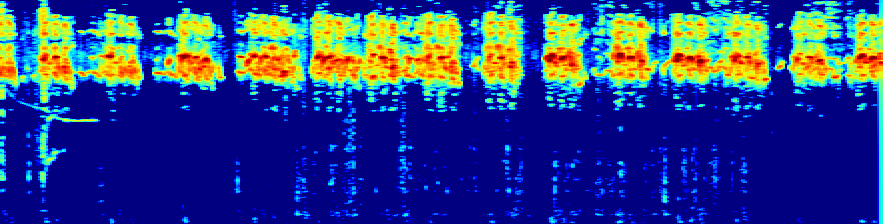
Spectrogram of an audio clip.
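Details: Baby bird chirping for food: high, dense chirping bursts repeated about every half second to second, with short pauses between bursts.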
